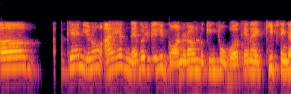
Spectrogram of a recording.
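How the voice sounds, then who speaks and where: Using lively intonation, a woman with an Indian accent speaks at a fairly quick pace and a fairly high pitch. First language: Hindi. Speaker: actor and producer. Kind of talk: interview.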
